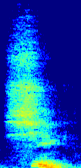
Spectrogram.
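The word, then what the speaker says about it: 姓: Quand il est collé à la clé de la femme, ça se prononce xing.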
